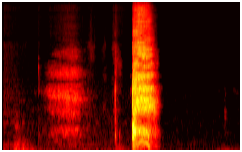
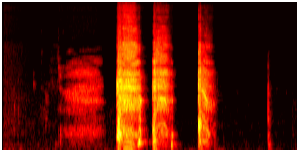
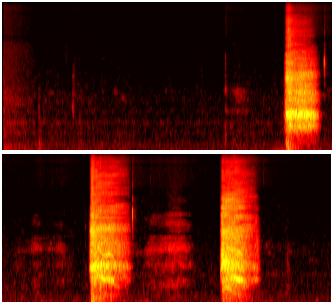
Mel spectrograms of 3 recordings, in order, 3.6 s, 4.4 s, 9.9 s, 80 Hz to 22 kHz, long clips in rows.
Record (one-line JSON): {"cough_length": "3.6 s", "cough_amplitude": 32166, "cough_signal_mean_std_ratio": 0.25, "three_cough_length": "4.4 s", "three_cough_amplitude": 31664, "three_cough_signal_mean_std_ratio": 0.32, "exhalation_length": "9.9 s", "exhalation_amplitude": 31351, "exhalation_signal_mean_std_ratio": 0.3, "survey_phase": "alpha (2021-03-01 to 2021-08-12)", "age": "18-44", "gender": "Female", "wearing_mask": "No", "symptom_none": true, "smoker_status": "Ex-smoker", "respiratory_condition_asthma": true, "respiratory_condition_other": false, "recruitment_source": "REACT", "submission_delay": "14 days", "covid_test_result": "Negative", "covid_test_method": "RT-qPCR"}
